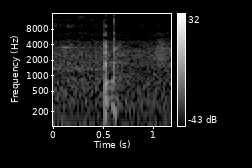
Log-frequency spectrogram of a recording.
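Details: Simulated nursing demonstration of effective cough technique with a male patient: a brief double burst of forceful expiration, an acted effective cough to move secretions from the lower airways.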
